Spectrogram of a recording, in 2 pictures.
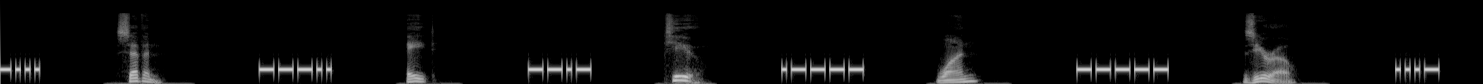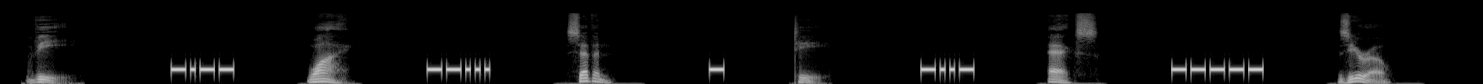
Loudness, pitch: -19 LUFS, 350 Hz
